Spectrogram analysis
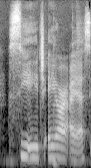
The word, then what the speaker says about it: Charise: So now it's Charise but pronounced Charis.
